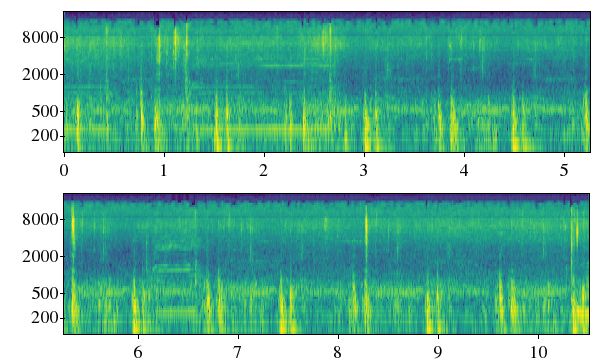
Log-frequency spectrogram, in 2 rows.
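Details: 2009 Renault Grand Scenic III windscreen wipers, nearly new blades, thump and chatter about every 1.5 seconds with a short squeak each stroke; worse on a dirty screen, caused by the blades being on the wrong sides.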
